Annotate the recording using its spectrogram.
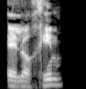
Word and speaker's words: Elohim: Elohim, en realidad de verdad, es una palabra femenina con un final masculino pluralizado, la H, tiene sonido, se pronuncia como J, de manera que su pronunciación exacta es Elohim.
